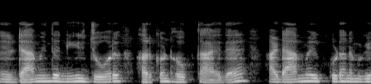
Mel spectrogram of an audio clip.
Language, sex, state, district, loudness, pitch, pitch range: Kannada, male, Karnataka, Shimoga, -19 LUFS, 135 Hz, 115-140 Hz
